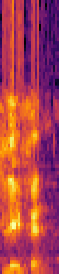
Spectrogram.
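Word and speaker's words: Schlieffen: alemania tenía un plan que era el plan li feng se lee es lee efe pero se pronuncia es li feng es en alemán este señor alfredo font stephen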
